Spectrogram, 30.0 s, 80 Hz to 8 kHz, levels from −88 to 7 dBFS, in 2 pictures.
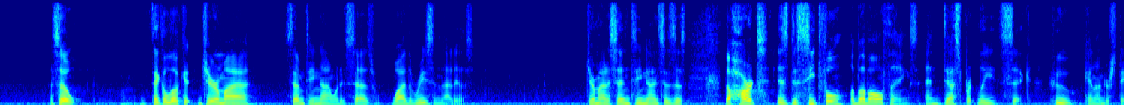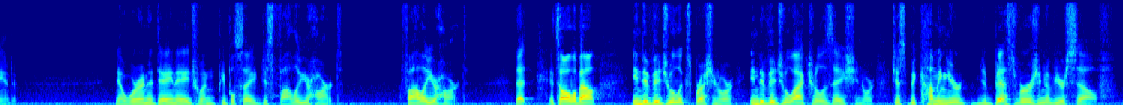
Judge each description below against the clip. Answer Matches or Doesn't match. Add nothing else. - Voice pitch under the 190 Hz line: Matches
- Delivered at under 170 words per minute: Matches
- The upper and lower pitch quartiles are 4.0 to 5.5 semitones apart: Matches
